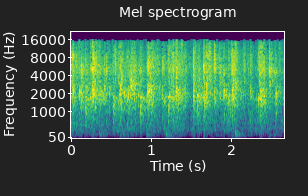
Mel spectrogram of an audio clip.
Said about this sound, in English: He's got to get a clap for that, surely.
